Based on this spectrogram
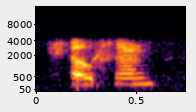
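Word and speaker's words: Filsan: My name is Solson. I'm calling from Columbus, Ohio. – Oh, right. Can you say your name again? I didn't quite catch that. – Solson. It's F-I-L-S-A-N.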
